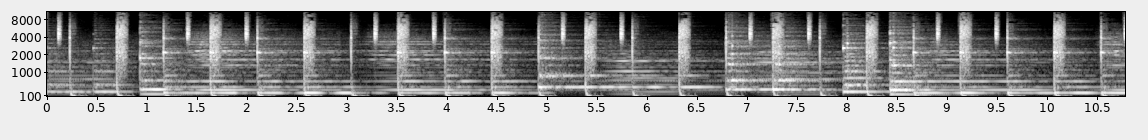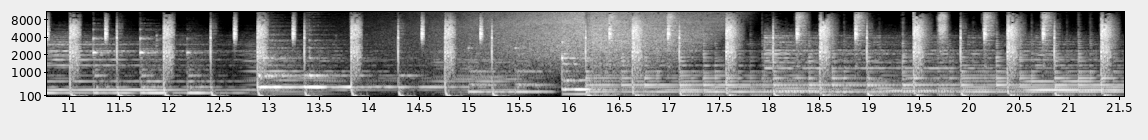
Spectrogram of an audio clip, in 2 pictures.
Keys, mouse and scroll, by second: 3.2 z, 3.9-4.8 click, 16.7 shift+click, 20.7 space, 21.0-21.4 click, 21.2 space.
